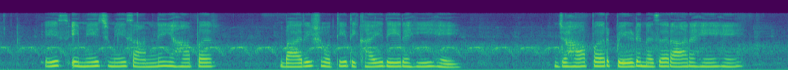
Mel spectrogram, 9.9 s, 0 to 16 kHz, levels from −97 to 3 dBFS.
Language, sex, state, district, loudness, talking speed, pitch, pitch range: Hindi, female, Rajasthan, Jaipur, -14 LUFS, 115 wpm, 205 Hz, 195-215 Hz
